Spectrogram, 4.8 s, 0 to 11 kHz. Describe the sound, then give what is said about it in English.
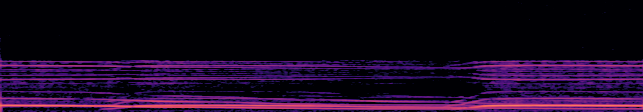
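A chorus of ten wolves in pursuit howls together, several long overlapping tones sliding up and down, fairly loud, with a brief dip before new voices rise again. “10 wolves are now in hot pursuit.”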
